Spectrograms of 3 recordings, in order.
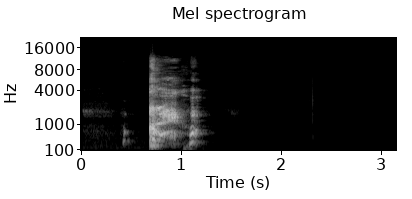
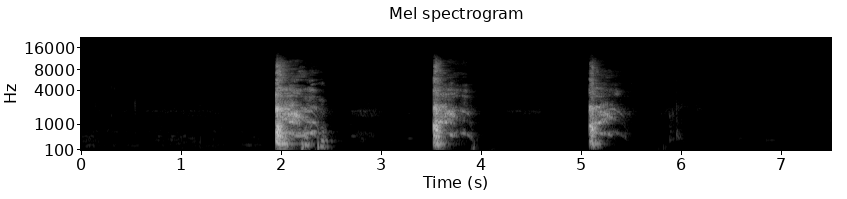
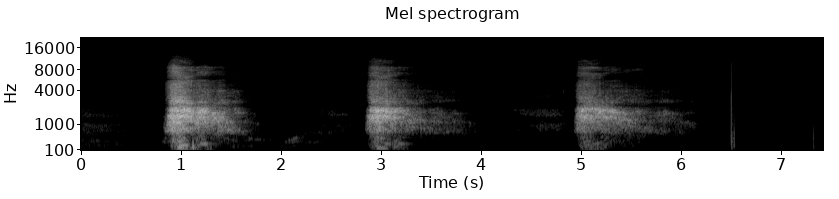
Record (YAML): cough_length: 3.2 s
cough_amplitude: 32418
cough_signal_mean_std_ratio: 0.27
three_cough_length: 7.5 s
three_cough_amplitude: 31326
three_cough_signal_mean_std_ratio: 0.22
exhalation_length: 7.4 s
exhalation_amplitude: 19398
exhalation_signal_mean_std_ratio: 0.34
survey_phase: alpha (2021-03-01 to 2021-08-12)
age: 65+
gender: Female
wearing_mask: 'No'
symptom_change_to_sense_of_smell_or_taste: true
symptom_onset: 4 days
smoker_status: Ex-smoker
respiratory_condition_asthma: false
respiratory_condition_other: false
recruitment_source: Test and Trace
submission_delay: 1 day
covid_ct_value: 25.0
covid_ct_gene: ORF1ab gene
